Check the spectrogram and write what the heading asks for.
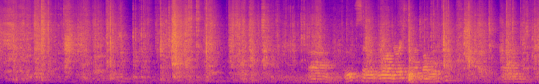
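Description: Latex twisting balloons rubbing and squeaking against each other as a long balloon is twisted and wrapped around other bubbles, with two longer pitched squeaks about six and seven seconds in.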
